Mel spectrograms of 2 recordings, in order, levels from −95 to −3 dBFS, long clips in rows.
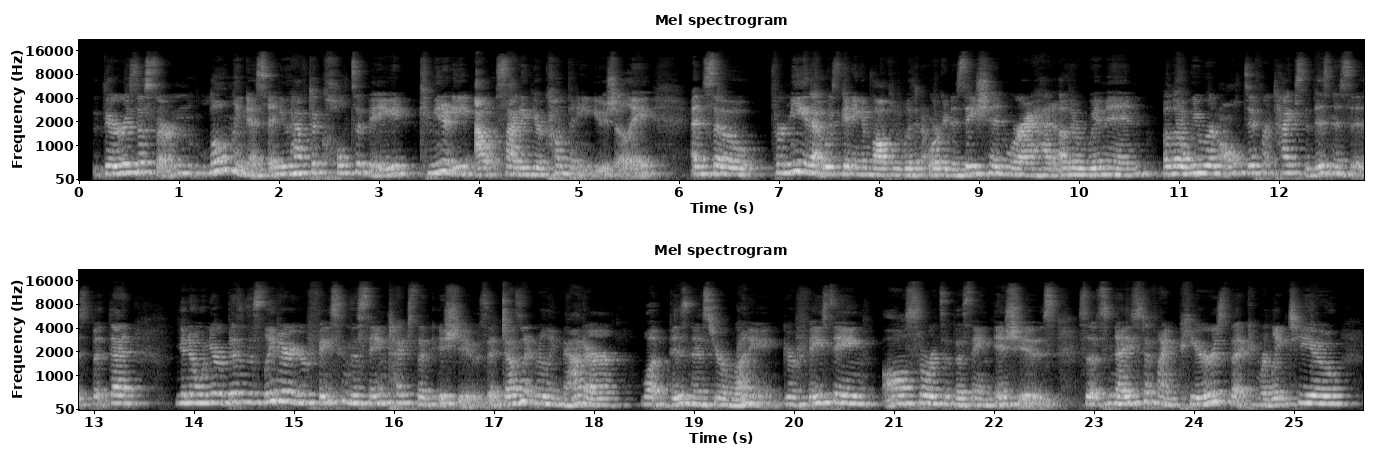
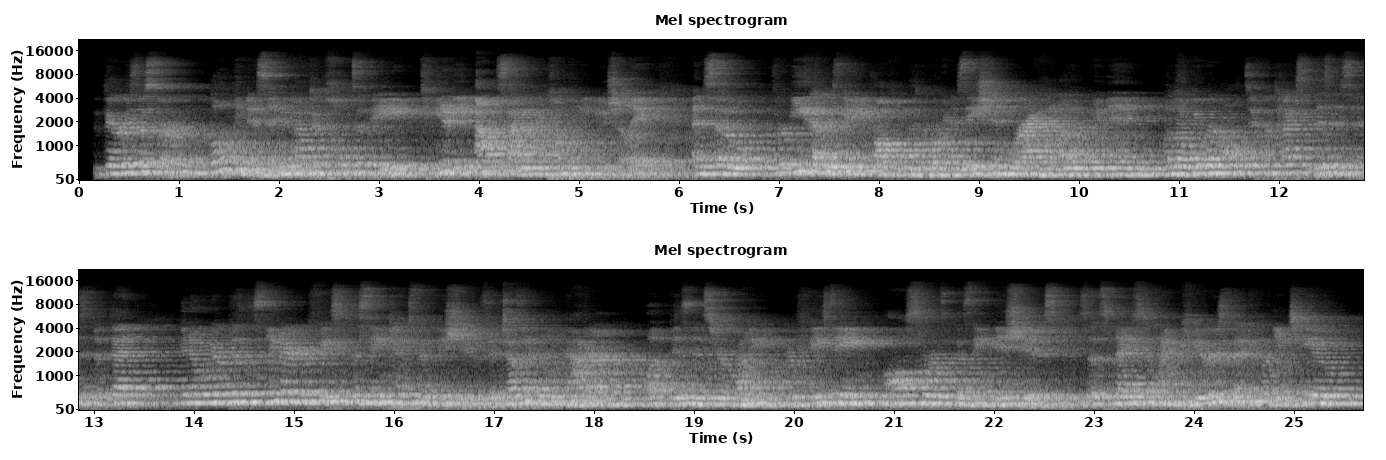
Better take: first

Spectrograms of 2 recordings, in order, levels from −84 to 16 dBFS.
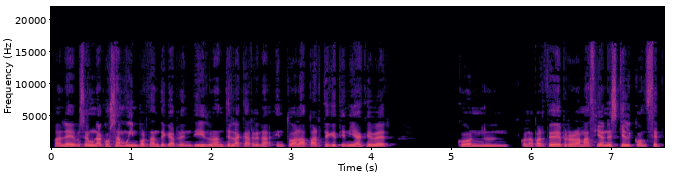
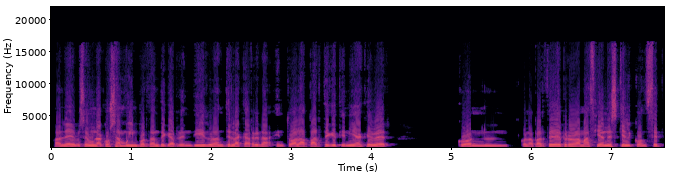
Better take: first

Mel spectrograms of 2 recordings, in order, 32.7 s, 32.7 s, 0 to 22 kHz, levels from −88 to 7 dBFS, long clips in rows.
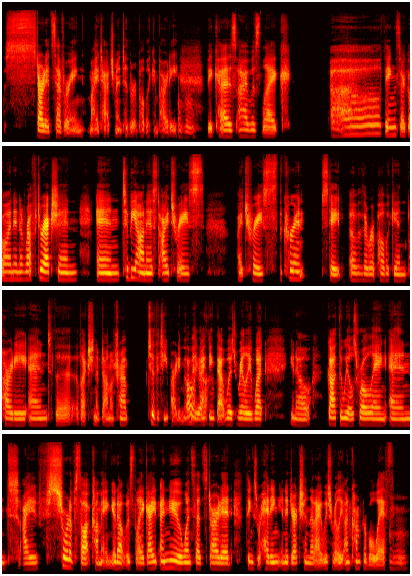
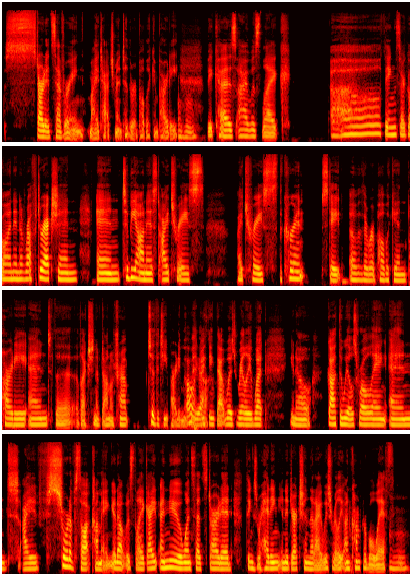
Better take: second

